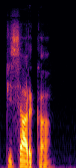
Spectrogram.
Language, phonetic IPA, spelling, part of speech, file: Polish, [pʲiˈsarka], pisarka, noun, Pl-pisarka.ogg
